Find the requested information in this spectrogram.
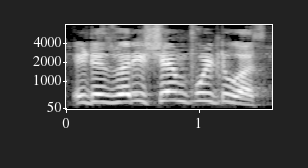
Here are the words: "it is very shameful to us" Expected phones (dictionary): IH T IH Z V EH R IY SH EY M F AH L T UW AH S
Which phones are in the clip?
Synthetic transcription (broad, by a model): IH T IH Z V EH R IY SH EY M F AH L T UW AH S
